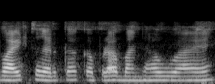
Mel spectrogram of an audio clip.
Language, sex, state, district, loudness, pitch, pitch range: Hindi, female, Jharkhand, Sahebganj, -19 LUFS, 195 Hz, 190-200 Hz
